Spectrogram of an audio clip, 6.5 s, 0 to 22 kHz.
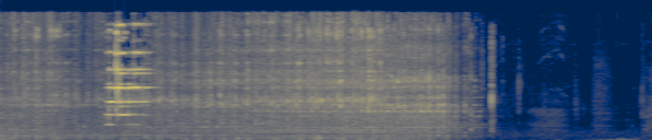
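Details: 1980 Chrysler Sea King 15 hp two-stroke outboard, cold, after replacing ignition coil to cure quarter-to-three-quarter throttle misfire: revs up cleanly and holds steady with no stumble, then cuts off; responsive, no hesitation.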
